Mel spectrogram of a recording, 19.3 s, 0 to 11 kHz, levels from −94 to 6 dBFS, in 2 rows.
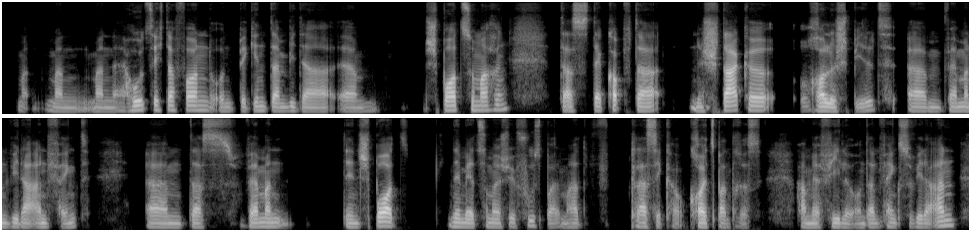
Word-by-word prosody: man - - -13 0.2
man 100 -5 -8
man 100 -1 -5
erholt 130 +7 +1
sich 135 - -1
davon 135 -1 +3
und 110 0 -8
beginnt 120 +2 -5
dann 110 -1 +2
wieder, 105 -3 -2
ähm, 100 +1 -5 0.5
Sport 130 0 +5
zu - - 0
machen, 140 +5 +1 0.5
dass - - +1
der - - +3
Kopf - - +2
da - - +3 0.3
'ne 110 - -4
starke 125 +2 +6 0.3
Rolle 115 -2 +4
spielt, 115 +5 -5
ähm, 110 -2 -1
wenn 115 -1 -1
man 110 -1 -2
wieder 110 -1 0
anfängt. 110 0 -5 0.6
Ähm, 105 -1 -1
dass, 110 -1 -3
wenn 115 -5 +2
man 120 +11 -2 0.5
den 110 -1 -1
Sport 130 +2 +6 0.4
nehmen 120 -2 -1
wir 110 - +4
jetzt - - -6
zum 115 - -6
Beispiel 110 +1 -3
Fußball, 120 -7 -6
man 105 0 -8
hat 110 - -7
f - - -19 0.2
Klassiker, - - -1
Kreuzbandriss - - +1 0.3
haben - - -2
ja - - -1
viele. 110 -3 -3
Und 100 0 -7
dann 110 -1 -2
fängst 115 +1 -4
du - - -11
wieder 110 0 -1
an 145 +4 +2
110 Hz, 165 wpm, -25 LUFS, 105-125 Hz, 0.6 s, starke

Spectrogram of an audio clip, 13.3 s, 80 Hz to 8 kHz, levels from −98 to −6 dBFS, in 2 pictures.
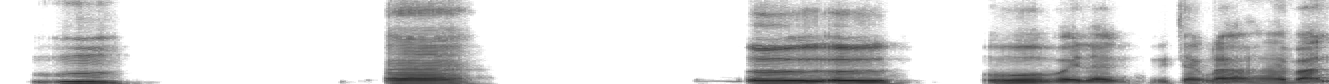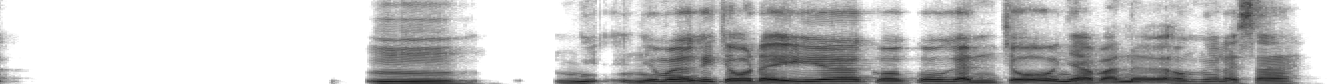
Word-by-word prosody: Ừm. 155 - -4 1.3
À. 140 -2 -1 1.3
Ừ, 145 -3 +2
ừ. 135 -2 +2 0.4
Ồ! 130 -2 -2
Vậy 110 - -3
là 110 0 -3 0.3
chắc 140 0 -6
là 105 - -3
hai 125 +1 -6
bạn - - -4 1.8
Ừm, 150 -3 +1 0.4
nh 145 +4 -2 0.2
nhưng 155 +3 +1
mà 170 -2 +5
cái 170 - +2
chỗ 150 -1 +4
đấy, 150 +4 +5
a, 170 -1 +5
có 155 0 +1
có 165 +2 0
gần 135 -6 +1
chỗ 150 +4 +2
nhà 130 -5 +3
bạn 120 -2 0
ở 110 -2 0
hông 155 +3 -3
hay 165 - -4
là - - -1
xa? 150 +1 -1
145 Hz, 135 wpm, -21 LUFS, 130-155 Hz, 1.8 s, mà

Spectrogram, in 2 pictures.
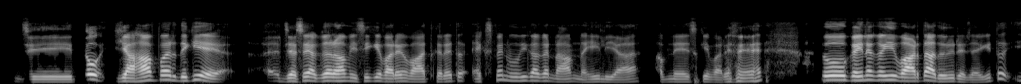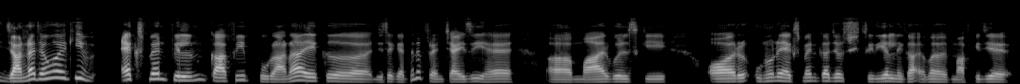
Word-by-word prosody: जी 120 -1 -4
तो 235 -1 +8 0.2
यहाँ 150 +4 +8
पर 215 -1 +5
देखिए 185 +5 +4
अ, 315 - -13
जैसे 150 +5 +4
अगर 170 0 +5
हम 165 0 +5
इसी 155 +1 -5
के 165 0 -1
बारे 145 -1 +2
में 150 - -4
बात 125 -1 -1
करें 140 +3 -4
तो 170 - -7
एक्स-मेन 215 0 -7
मूवी 175 0 -6
का 180 - -2
अगर 165 -1 -2
नाम 130 +1 -4
नहीं 125 0 -8
लिया 115 -2 -7 0.3
हमने 125 0 -7
इसके 125 +1 -10
बारे 115 +2 -8
में 155 +3 -1 0.6
तो 205 +1 +7
कहीं 190 -1 +9
न 210 - +7
कहीं 205 +1 +5
वार्ता 160 +4 +8
अधूरी 140 +1 +2
रह 135 - -5
जाएगी। 110 +5 -9
तो 260 - -2 0.2
जानना 150 +10 +4
चाहूँगा 280 +5 -2
कि 295 -1 -1 0.4
एक्स-मेन 250 +1 -3
फ़िल्म 190 +2 -3
काफ़ी 160 +6 0
पुराना 125 +6 -2
एक 170 -3 -2 0.5
जिसे 115 +4 -11
कहते 120 -2 -11
हैं - - -13
ना - - -18
फ्रैंचाइज़ी 125 +3 -5
है 130 +1 -6 0.4
अ, 115 0 -3
मार्वल्स 125 +3 -4
की। 125 0 -12 0.5
और 140 +1 0 0.2
उन्होंने 160 +3 -5
एक्स-मेन 160 +2 -9
का 165 - -2
जो 160 0 -7
स - - -8
सीरियल 140 +2 -5
निका 135 0 -5 0.2
म 120 -2 -6
माफ़ 110 -1 -8
कीजिए 125 -2 -6
145 Hz, 190 wpm, -23 LUFS, 125-175 Hz, 0.6 s, कहीं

